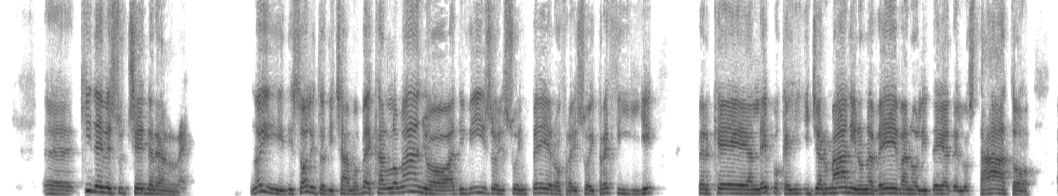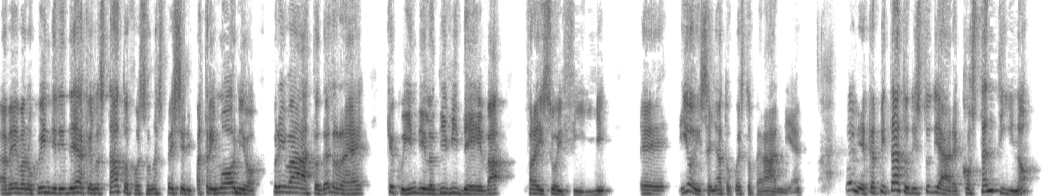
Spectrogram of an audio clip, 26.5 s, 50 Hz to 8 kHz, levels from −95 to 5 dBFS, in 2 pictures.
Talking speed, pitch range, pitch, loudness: 160 wpm, 155-195 Hz, 175 Hz, -22 LUFS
